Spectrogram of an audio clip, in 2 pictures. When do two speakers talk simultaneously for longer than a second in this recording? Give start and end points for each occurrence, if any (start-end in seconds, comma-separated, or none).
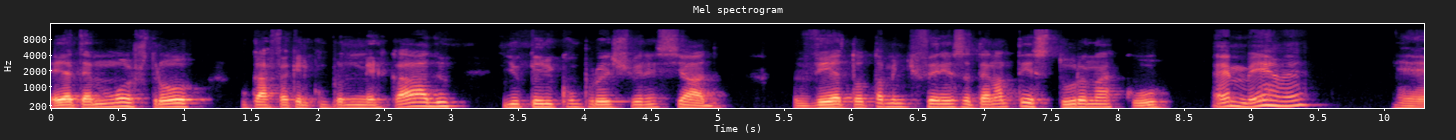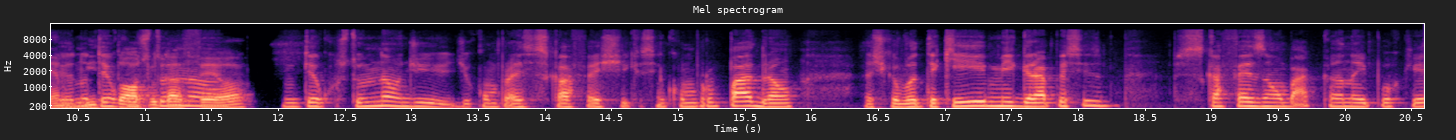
10.3-11.7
